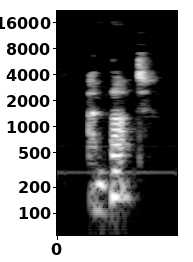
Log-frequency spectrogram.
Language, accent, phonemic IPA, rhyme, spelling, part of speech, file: English, Southern England, /əˈbʌt/, -ʌt, abut, verb, LL-Q1860 (eng)-abut.wav
- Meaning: 1. To touch by means of a mutual border, edge or end; to border on; to lie adjacent (to); to be contiguous (said of an area of land) 2. To border upon; be next to; abut on; be adjacent to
